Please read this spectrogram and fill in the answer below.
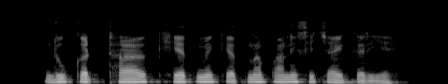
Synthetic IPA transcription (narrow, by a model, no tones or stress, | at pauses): d̪uːkəʈʰːakʰeːt̪mẽkɪt̪napaːnisɪt͡ʃaːikəɾieː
